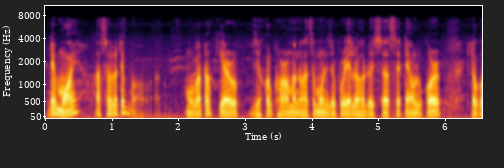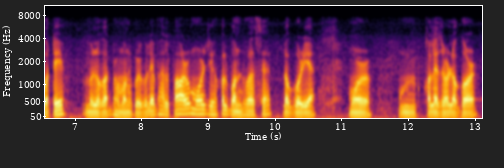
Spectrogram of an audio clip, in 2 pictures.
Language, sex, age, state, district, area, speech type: Assamese, male, 30-45, Assam, Dibrugarh, rural, spontaneous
